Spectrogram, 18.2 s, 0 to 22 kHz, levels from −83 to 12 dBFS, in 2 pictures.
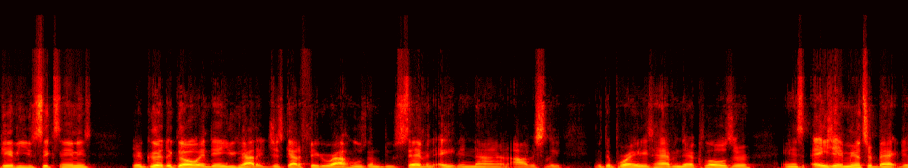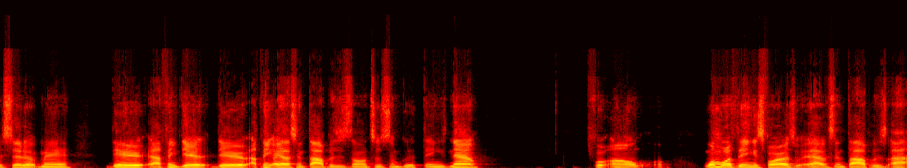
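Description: Right through the speech there's Opus voice compression, and the codec damage is plainly audible. It sounds like hybrid coding, a linear-prediction layer below 8 kHz with a transform layer above, with the excitation coded coarsely, which fits a rate around 16 kbps.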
